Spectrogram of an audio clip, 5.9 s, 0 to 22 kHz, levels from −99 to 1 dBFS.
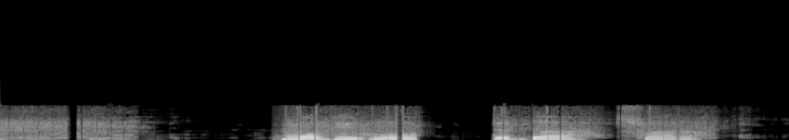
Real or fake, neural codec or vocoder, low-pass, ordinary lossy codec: real; none; 5.4 kHz; AAC, 32 kbps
